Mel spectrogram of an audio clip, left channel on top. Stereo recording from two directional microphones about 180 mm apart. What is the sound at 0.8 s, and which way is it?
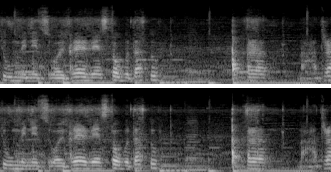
Speech, 55° right (ahead or behind).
